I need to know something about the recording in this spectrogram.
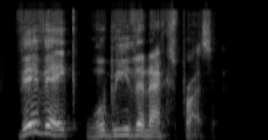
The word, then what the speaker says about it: Vivek: way Donald Trump performs Vivek rhymes with cake Vivek will be the next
